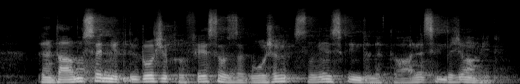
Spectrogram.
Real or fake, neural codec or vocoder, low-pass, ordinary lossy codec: fake; codec, 32 kHz, 1.9 kbps, SNAC; 14.4 kHz; none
